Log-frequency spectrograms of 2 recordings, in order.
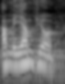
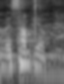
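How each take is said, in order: First: It is said in an Igbo accent, 'yampion'. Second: It is said without the accent, 'champion'.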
